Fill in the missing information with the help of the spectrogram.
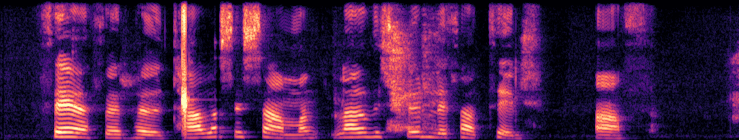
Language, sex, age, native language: Icelandic, female, 50-59, Icelandic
